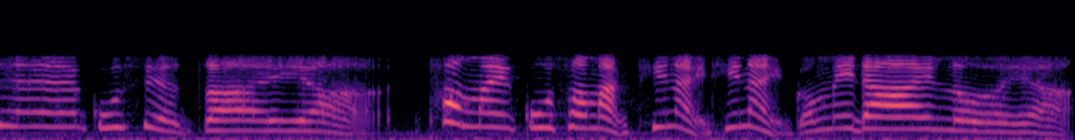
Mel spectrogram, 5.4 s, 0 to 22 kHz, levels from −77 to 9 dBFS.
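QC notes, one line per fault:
throughout Opus compression: likely a narrowband speech-mode encoder, consistent with 16 kbps; nothing above 4.4 kHz survives, so speech sounds plainly muffled and hoarse.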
